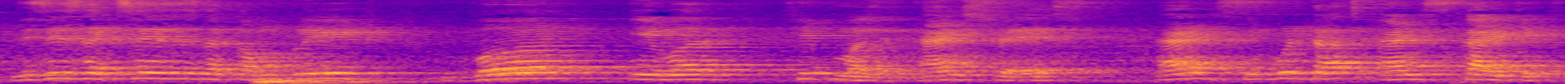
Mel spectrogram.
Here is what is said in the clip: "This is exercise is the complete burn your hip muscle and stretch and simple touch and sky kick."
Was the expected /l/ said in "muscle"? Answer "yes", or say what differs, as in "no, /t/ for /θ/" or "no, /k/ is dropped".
no, /n/ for /l/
